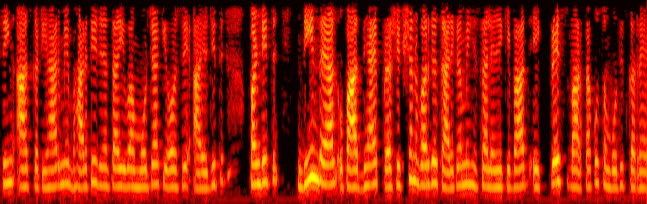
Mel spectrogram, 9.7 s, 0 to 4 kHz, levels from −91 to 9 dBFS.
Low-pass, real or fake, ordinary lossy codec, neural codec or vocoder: 3.6 kHz; real; Opus, 64 kbps; none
